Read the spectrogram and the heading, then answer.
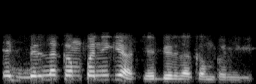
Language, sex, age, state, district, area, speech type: Urdu, male, 30-45, Uttar Pradesh, Saharanpur, urban, conversation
